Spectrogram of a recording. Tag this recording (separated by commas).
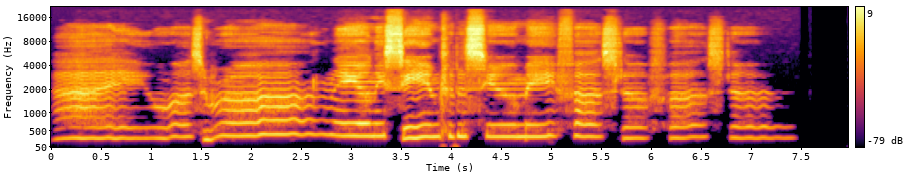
Female singing, Human voice, Singing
